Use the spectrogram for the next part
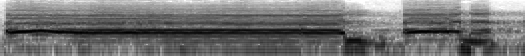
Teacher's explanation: اس میں حمزہ کے بعد الف جو ہم پڑھتے ہیں الف ملفوظی جو تلفظ میں آتا ہے یہ محل مد ہے، اور لام آل کا جو لام ہے سکون اصلی یہ سبب مد ہے. اس کی مقدار طول ہے، یہ واجب ہے، واجب طول سے پڑھیں گے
